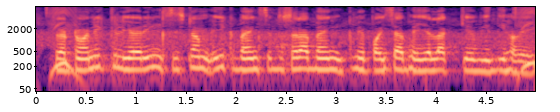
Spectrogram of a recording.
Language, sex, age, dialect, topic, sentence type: Bhojpuri, male, 18-24, Northern, banking, statement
